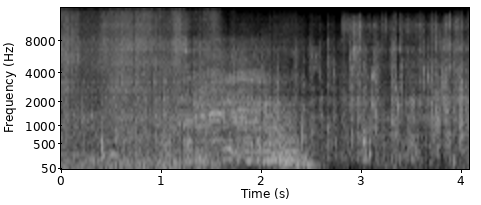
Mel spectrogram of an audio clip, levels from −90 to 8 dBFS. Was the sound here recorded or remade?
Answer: remade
